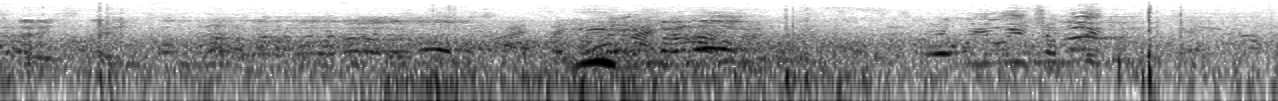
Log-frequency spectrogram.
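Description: Faint pitch-side ambience of a football match: distant voices of players calling out on the pitch, scattered and quiet.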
